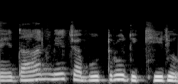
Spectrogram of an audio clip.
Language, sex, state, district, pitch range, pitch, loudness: Rajasthani, female, Rajasthan, Nagaur, 185-220 Hz, 190 Hz, -15 LUFS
